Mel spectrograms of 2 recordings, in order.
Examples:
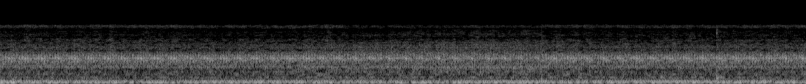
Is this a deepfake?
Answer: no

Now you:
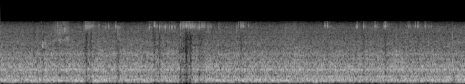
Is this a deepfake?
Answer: no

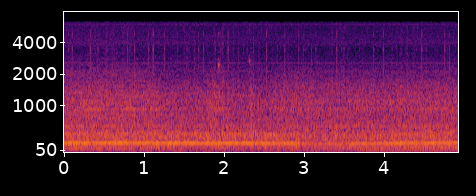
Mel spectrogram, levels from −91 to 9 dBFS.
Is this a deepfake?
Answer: no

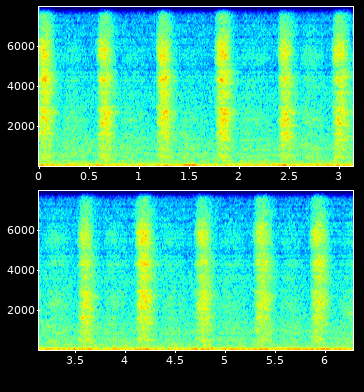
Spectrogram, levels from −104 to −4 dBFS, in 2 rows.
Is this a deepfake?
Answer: yes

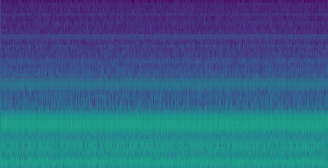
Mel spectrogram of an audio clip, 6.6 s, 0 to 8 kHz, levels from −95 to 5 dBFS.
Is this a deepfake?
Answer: no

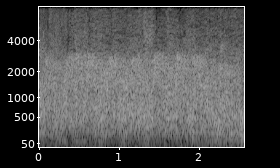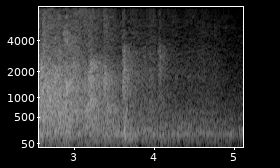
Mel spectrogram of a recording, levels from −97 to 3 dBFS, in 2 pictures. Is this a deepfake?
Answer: yes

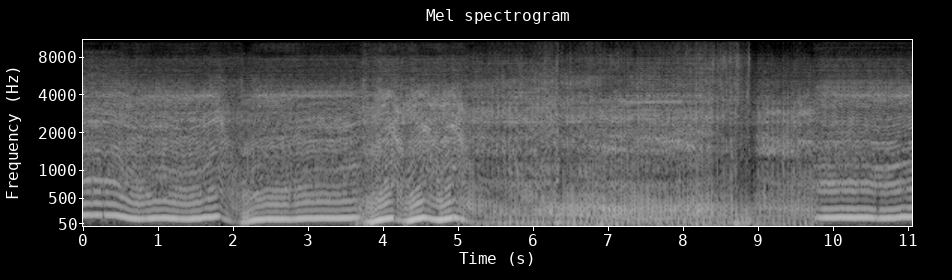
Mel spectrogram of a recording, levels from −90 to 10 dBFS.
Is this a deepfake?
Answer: yes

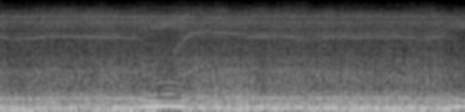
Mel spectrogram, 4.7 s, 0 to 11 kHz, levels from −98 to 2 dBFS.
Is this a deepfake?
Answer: yes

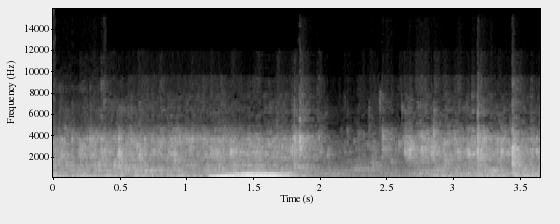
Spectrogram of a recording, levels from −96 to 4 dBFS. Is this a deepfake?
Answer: no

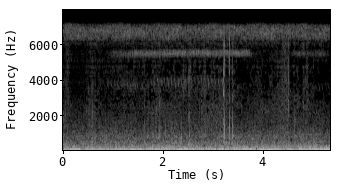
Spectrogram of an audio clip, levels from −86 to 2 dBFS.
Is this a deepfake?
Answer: yes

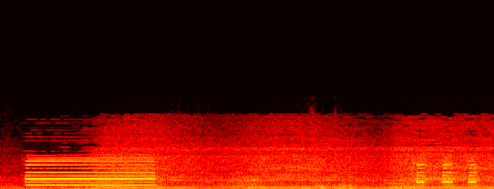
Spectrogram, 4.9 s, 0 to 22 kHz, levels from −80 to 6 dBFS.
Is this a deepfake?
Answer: no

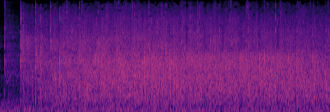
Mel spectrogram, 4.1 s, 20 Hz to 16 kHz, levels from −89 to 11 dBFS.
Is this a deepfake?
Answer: no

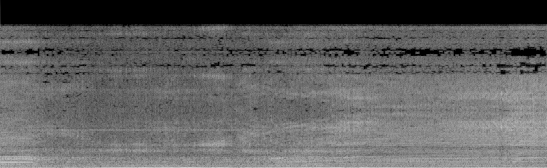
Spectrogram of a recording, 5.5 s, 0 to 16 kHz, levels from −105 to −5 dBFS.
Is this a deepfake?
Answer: yes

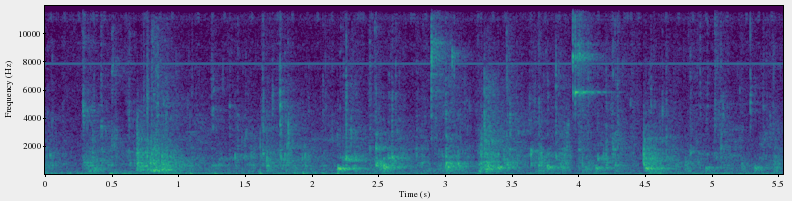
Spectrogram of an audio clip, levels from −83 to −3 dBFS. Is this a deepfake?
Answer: no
